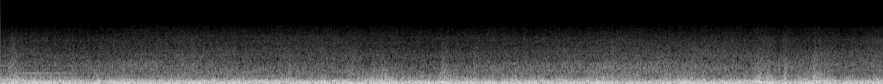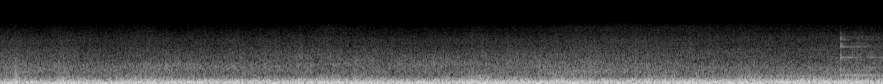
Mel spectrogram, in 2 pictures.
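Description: Wind buffeting a motorcycle-mounted action-camera microphone at riding speed: a steady, heavy low rumble with the bike's running sound buried in it.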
